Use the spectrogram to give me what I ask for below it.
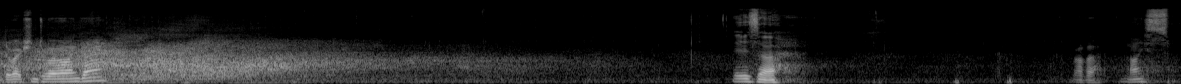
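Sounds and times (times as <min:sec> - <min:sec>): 
speech: 0:00.0 - 0:01.4, 0:07.3 - 0:08.0, 0:10.8 - 0:11.7
ticking of a bicycle being pushed: 0:02.3 - 0:11.7.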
